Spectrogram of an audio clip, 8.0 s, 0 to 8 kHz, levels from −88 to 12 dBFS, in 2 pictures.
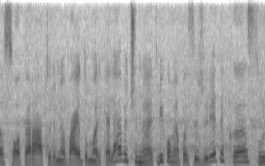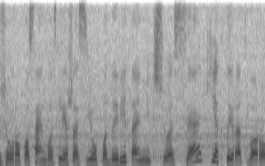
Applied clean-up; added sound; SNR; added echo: none; Domestic sounds, home sounds; 17 dB; none.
